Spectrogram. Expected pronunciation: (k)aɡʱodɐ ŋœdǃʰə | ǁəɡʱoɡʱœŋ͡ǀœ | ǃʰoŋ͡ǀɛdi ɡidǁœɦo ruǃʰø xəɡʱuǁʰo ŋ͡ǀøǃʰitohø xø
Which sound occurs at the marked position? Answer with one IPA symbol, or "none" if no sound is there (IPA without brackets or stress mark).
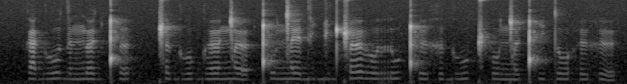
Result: k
